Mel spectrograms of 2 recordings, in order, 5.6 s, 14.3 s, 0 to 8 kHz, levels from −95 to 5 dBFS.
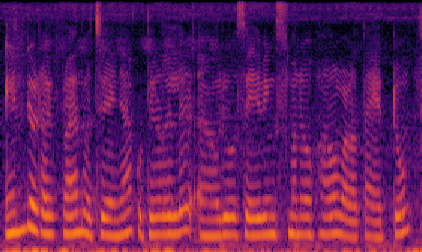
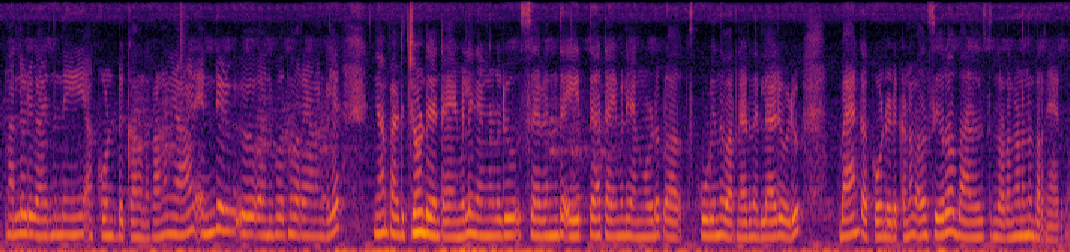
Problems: none marked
